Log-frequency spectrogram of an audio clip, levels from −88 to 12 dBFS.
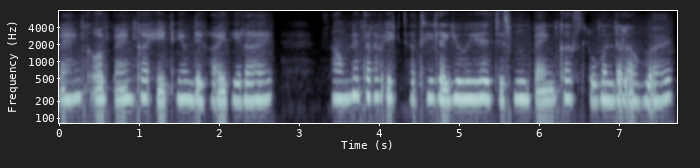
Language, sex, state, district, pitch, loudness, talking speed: Hindi, female, Bihar, Jahanabad, 215 Hz, -17 LUFS, 180 wpm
